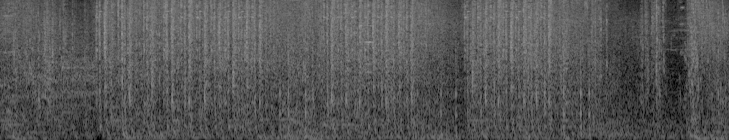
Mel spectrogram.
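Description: A heavy energy gun fires in rapid bursts.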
